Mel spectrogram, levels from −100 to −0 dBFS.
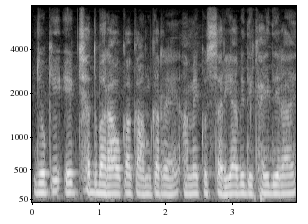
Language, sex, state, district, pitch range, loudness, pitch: Hindi, male, Bihar, Gaya, 135-145 Hz, -15 LUFS, 135 Hz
